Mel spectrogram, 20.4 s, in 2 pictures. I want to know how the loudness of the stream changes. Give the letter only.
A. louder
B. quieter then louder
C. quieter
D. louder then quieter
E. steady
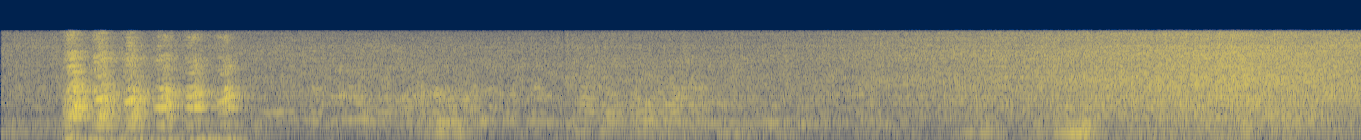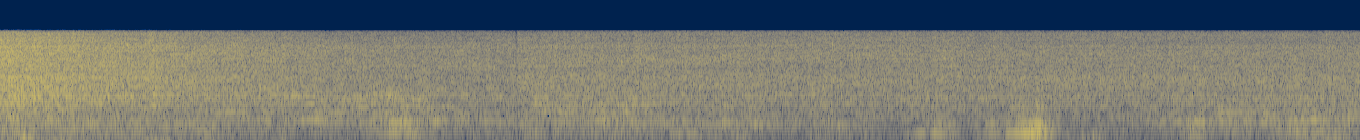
D.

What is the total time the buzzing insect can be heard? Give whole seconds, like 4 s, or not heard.
20 s.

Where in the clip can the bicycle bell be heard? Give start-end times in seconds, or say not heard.
not heard.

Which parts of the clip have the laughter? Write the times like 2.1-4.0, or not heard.
0.5-1.8.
